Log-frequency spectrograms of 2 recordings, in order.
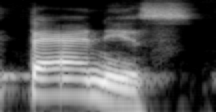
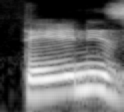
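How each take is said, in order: First: The first vowel is open. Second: The first vowel is closed.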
